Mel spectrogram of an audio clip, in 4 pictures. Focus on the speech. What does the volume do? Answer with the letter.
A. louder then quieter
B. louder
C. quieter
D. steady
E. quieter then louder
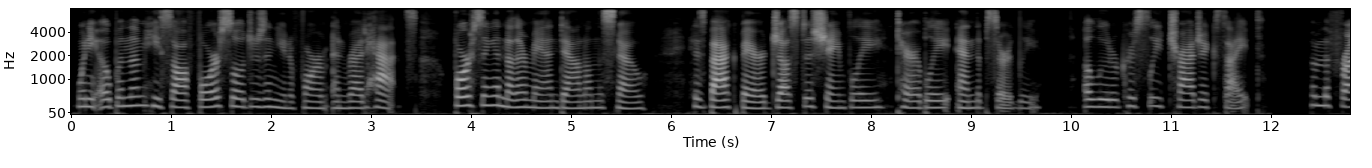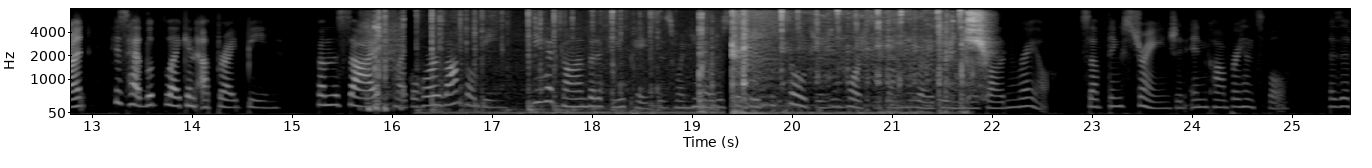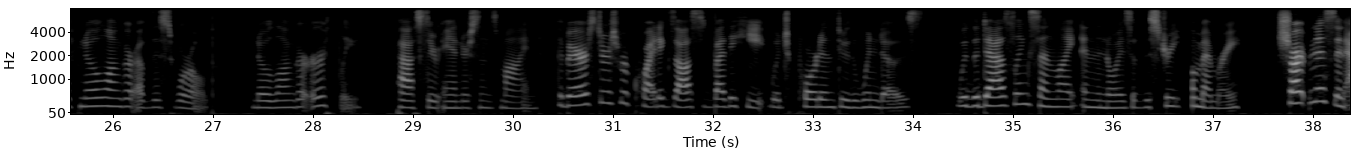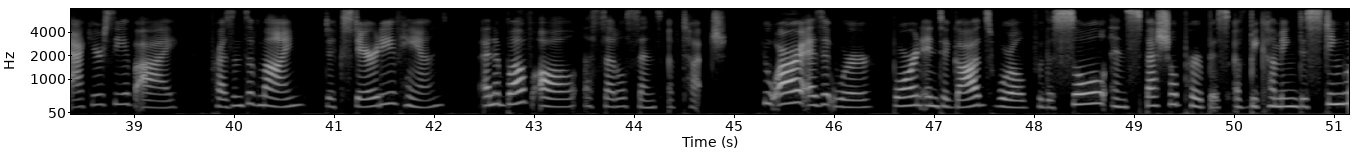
E.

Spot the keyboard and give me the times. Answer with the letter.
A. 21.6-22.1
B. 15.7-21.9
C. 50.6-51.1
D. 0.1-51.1
B.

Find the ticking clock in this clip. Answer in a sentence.
The ticking clock can't be heard in this clip.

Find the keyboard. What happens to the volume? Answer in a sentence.
The volume of the keyboard goes up, then down.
